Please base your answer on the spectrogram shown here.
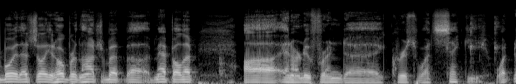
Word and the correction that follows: Witaske: Wait, I said it right. Watsecki. – You didn't that time. – No, I did not. – Well, if you're from Chicago, you say Witaske. – Witaske, that's it. Yeah. Like Pulaski.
